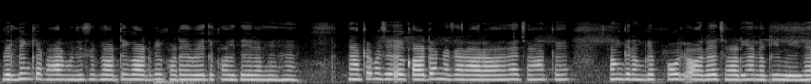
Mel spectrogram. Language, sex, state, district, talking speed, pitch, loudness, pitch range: Hindi, female, Chandigarh, Chandigarh, 245 wpm, 225 Hz, -17 LUFS, 220-235 Hz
